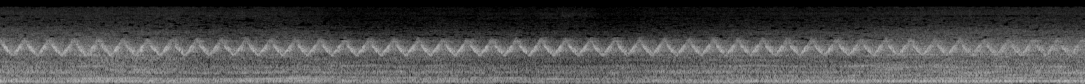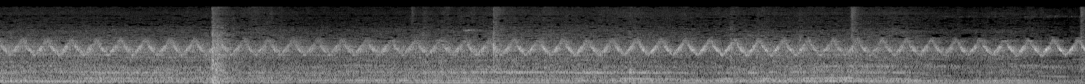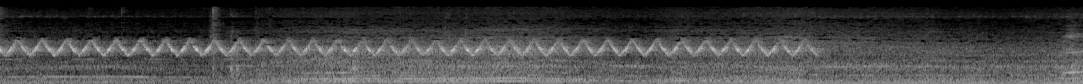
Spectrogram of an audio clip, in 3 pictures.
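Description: Vehicle car alarm sounding: a fast, steady electronic warble that starts abruptly and cuts off abruptly, set off as a forklift pushes and lifts the pickup truck. A forklift engine runs underneath.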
